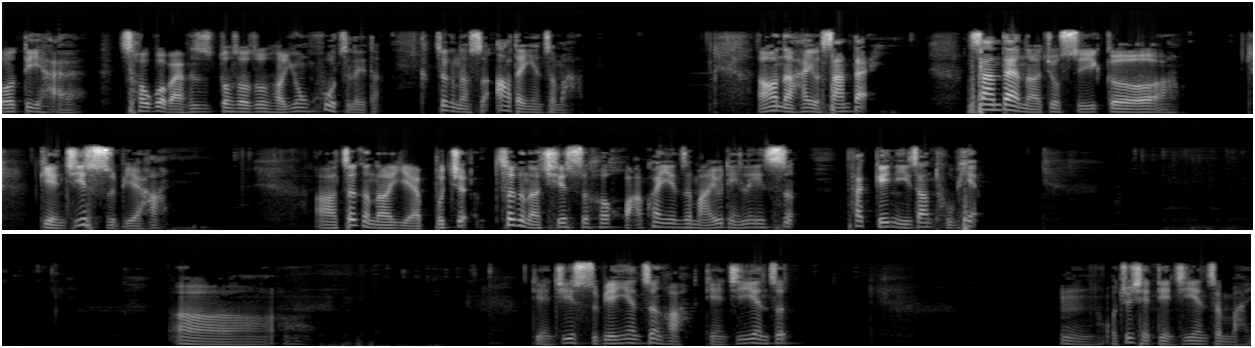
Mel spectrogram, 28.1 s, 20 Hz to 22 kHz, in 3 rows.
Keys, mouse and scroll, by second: 6.8 space, 7.2 shift+;, 11.2 space, 11.5 BackSpace, 19.1 space, 22.3 space, 24.0 Left, 24.7 BackSpace, 25.1 Right.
